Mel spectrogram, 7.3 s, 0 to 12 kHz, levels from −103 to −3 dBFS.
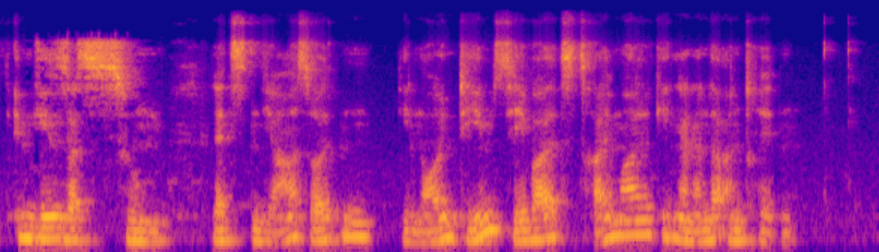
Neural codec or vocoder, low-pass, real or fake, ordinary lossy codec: none; 7.2 kHz; real; Opus, 32 kbps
